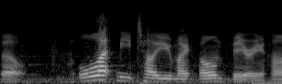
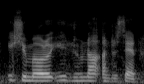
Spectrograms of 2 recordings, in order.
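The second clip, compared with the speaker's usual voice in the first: ordinary talk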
